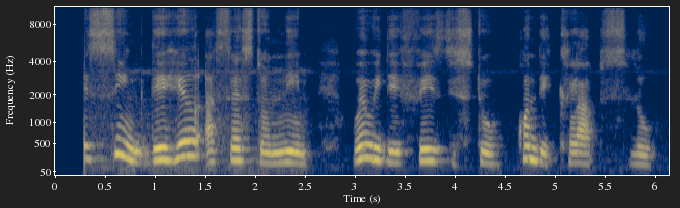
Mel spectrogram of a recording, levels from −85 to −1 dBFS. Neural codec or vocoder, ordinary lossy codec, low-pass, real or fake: vocoder, 22.05 kHz, 80 mel bands, WaveNeXt; none; none; fake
